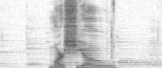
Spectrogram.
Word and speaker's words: Marcio: Say Mar, then C, then say O.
